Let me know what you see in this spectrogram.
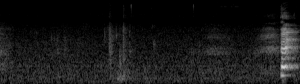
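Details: Young woman sneezing on demand, trying for several in a row, with no pepper or allergen present and no allergies: quiet room, a faint inward breath, then one short, sharp, explosive sneeze.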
